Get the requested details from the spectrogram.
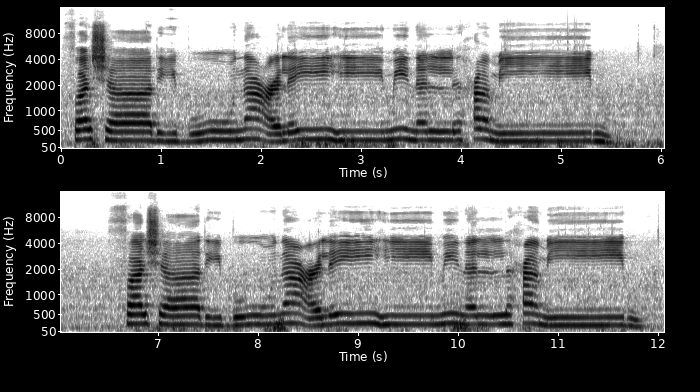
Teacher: شین کو کھڑے الف کے برابر کھینچ کے پڑھیں گے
